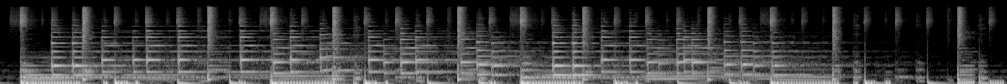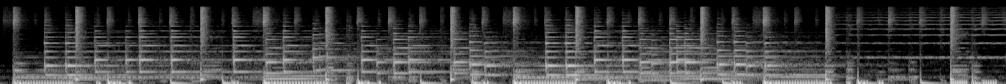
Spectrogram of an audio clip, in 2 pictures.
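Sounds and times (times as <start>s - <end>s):
cool ringtone: 0.4s - 8.6s, 10.4s - 20.1s.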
